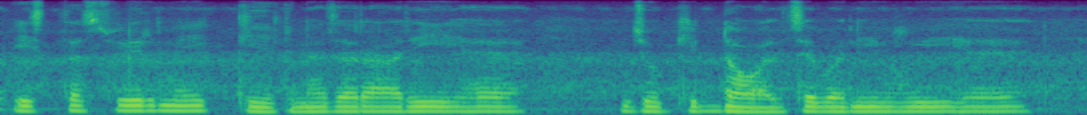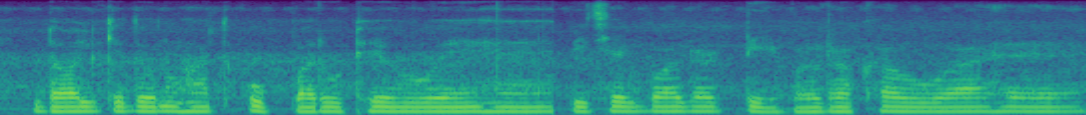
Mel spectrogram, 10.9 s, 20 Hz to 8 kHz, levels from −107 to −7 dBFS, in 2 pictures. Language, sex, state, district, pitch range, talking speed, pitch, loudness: Hindi, male, Uttar Pradesh, Budaun, 115-125 Hz, 170 wpm, 120 Hz, -28 LUFS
